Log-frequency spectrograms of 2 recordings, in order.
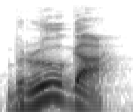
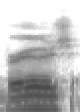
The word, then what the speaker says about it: Brugge: Group B, we have Club Brugge, which is the proper pronunciation of Bruges, as I've only recently learned.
